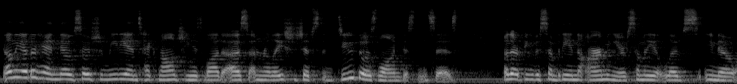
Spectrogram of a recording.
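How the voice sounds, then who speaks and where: A woman's voice: medium pitch, mellow, slight background noise. A woman in her early twenties giving an informal prepared speech, offering earnest advice in a conversational way. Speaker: student public speaker.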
